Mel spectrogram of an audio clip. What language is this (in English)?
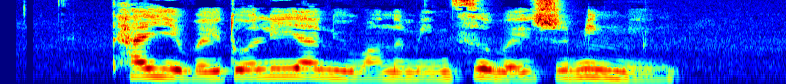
Chinese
